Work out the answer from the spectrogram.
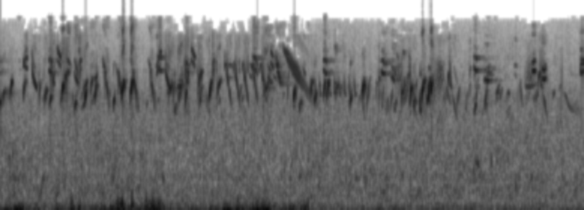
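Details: Goldfinch chorus with mating and readiness calls meant to stir males to sing: busy, tinkling twitters and short rising and falling chips pour out continuously, thinning a little toward the end, with low rumbling noise early on.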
